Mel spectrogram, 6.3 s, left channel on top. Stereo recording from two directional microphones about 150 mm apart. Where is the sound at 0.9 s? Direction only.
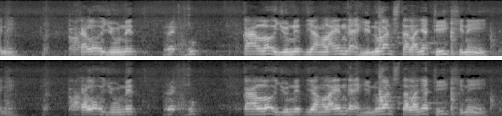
Centre (ahead or behind).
